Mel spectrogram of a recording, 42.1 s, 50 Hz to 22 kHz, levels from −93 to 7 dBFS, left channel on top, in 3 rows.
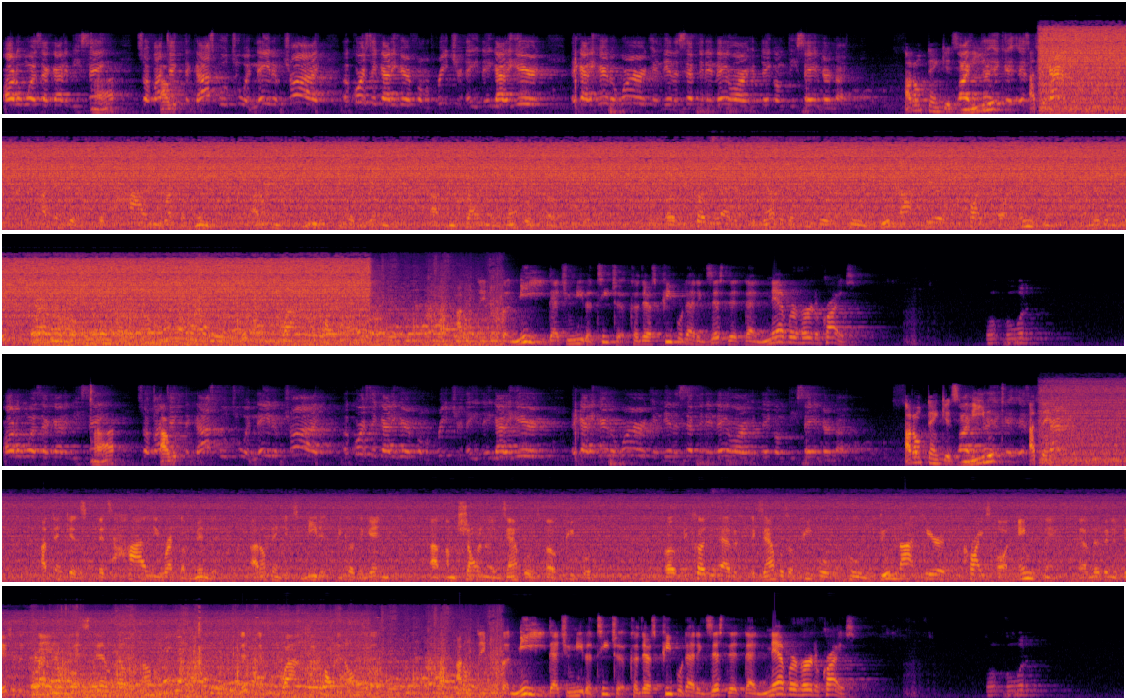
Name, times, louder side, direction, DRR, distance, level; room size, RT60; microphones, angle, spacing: voice 1, 0.0-1.3 1.7-2.2 2.4-4.0 4.3-6.7 7.1-10.8 11.9-12.8 13.1-13.4, left 5 dB, 40° left, 4 dB, 2.0 m, -30 dB
voice 2, 1.1-1.4 2.0-2.2 11.3-12.4 12.8-13.1 14.5-16.8 17.1-18.9 19.4-21.4 22.3-30.2 31.0-32.8 33.7-38.7, right 5 dB, 55° right, 15 dB, 0.7 m, -26 dB
sound 1, 12.9-32.7, left 9 dB, 75° left, 1.1 m, -23 dB
voice 3, 19.8-21.0 39.4-39.5 40.4-40.9, equal, 5° left, 4 dB, 0.7 m, -43 dB
sound 2, 28.4-34.4, right 2 dB, 25° right, 0.9 m, -23 dB
21.5 x 16.5 x 7.5 m, 0.98 s
head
